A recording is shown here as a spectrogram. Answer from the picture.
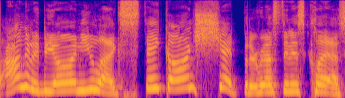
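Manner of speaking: lightly put-on stern chef; imitating Chef Clark. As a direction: mimic a tough instructor laying down the law. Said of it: "He goes".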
